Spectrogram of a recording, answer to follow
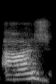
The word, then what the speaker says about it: âge: Quel âge avez-vous? आज as in आज, जैसे हम बोलते हैं ना आज, तो आज. Quel âge avez-vous?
